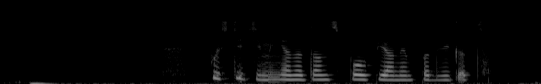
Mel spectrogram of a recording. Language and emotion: Russian, sad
